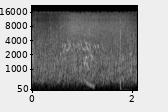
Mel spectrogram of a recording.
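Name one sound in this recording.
A cartoonish springy sound plays as a game character jumps with joy.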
